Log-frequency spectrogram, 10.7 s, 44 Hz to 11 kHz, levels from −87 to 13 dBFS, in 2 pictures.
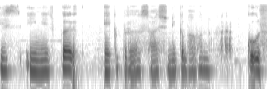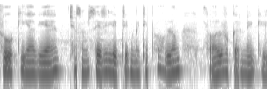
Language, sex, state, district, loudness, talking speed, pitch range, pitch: Hindi, female, Bihar, Begusarai, -33 LUFS, 105 wpm, 125-145 Hz, 135 Hz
